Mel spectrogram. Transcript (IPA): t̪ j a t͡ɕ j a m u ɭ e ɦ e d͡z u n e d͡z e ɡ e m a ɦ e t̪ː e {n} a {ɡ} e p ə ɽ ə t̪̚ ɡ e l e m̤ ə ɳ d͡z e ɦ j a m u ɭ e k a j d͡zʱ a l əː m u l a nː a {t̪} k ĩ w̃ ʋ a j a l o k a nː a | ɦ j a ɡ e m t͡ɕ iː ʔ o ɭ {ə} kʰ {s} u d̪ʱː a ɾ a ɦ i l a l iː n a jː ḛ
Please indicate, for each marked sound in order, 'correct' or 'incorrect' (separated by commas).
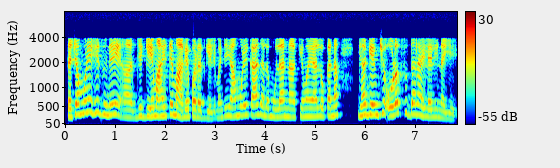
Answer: incorrect, correct, incorrect, correct, correct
